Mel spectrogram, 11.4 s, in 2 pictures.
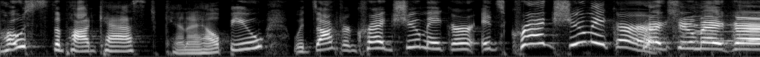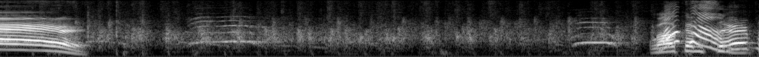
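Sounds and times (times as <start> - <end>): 
speech: 0.0 - 6.9, 10.6 - 11.3
voices cheering: 4.8 - 8.7, 9.7 - 11.3
audience applauding: 4.8 - 11.3
rising whoop: 7.1 - 7.9, 10.0 - 10.4.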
